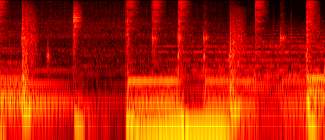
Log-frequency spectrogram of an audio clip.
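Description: Background music with a steady beat, drum hits over a sustained bass line and melody notes; it thins out briefly about half a second in and the bass comes back in about a second in.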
